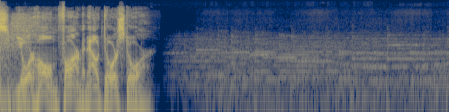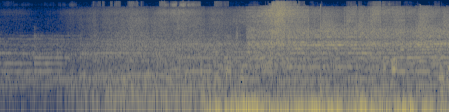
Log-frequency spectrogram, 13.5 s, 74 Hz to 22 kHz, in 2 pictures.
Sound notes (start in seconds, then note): 3.1 gentle guitar; 7.6 boat engine humming; 9.6 energetic guitar music; 9.8 wind blowing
